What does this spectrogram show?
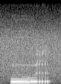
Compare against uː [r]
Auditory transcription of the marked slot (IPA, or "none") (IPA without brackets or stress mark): r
